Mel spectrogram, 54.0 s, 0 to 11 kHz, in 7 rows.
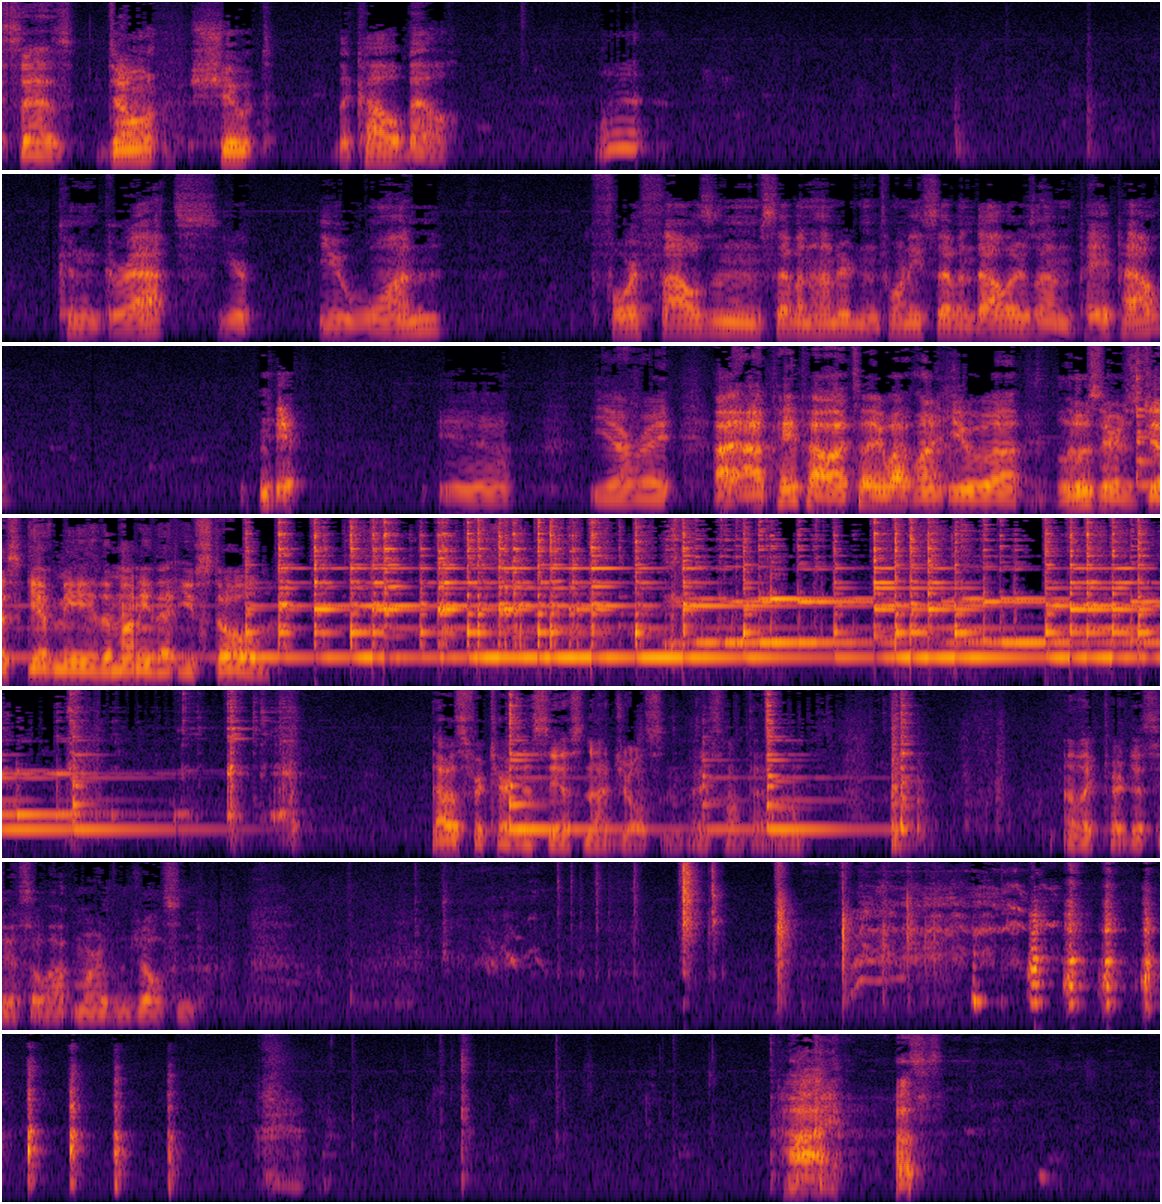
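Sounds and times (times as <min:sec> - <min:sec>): short ringing pulses: 0:22.8 - 0:32.9, 0:34.2 - 0:37.0
cowbell struck rapidly: 0:22.9 - 0:32.7, 0:34.2 - 0:37.0
sharp click: 0:42.5 - 0:43.9
toy cap gun cracks: 0:43.1 - 0:43.9.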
